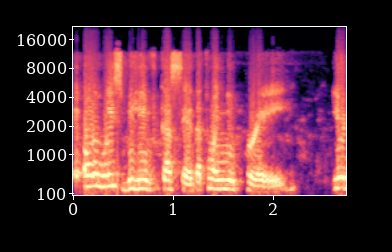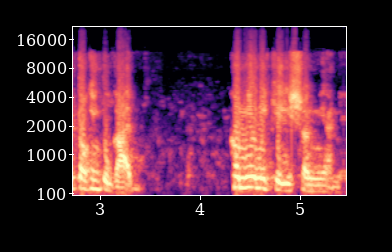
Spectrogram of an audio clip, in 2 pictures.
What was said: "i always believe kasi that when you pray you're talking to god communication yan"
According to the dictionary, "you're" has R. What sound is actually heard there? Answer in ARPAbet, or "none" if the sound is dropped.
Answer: R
